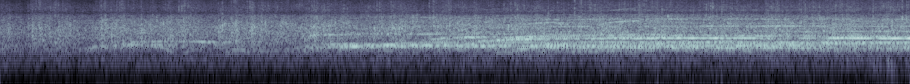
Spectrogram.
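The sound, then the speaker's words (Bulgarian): An audience at an evening sermon breaks into dense applause that swells after a moment and keeps going steadily, with a few cheers rising over the clapping. “Погледни човек от тебе, тупни го и му кажи, що не пляскаш, бе?”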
